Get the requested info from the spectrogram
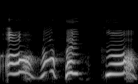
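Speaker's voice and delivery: very high, loud laughing squeal; helpless laughter. Real, not acted. Looking at the meme again, helpless laughter. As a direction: squeal it through real laughter.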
